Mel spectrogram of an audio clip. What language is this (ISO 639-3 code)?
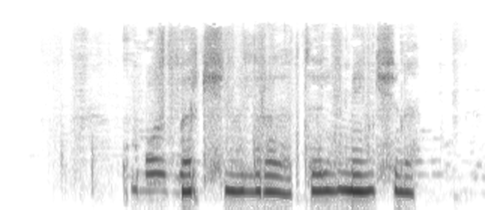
uzb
